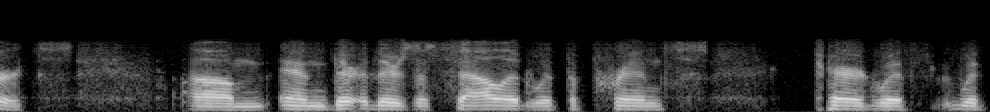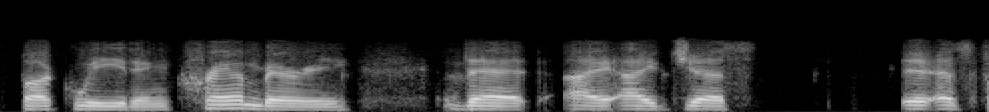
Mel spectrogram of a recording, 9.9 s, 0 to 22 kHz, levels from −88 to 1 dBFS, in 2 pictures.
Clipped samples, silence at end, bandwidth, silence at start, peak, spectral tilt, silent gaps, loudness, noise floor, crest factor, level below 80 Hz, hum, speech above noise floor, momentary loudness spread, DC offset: under 0.1%; 0.15 s; 5.2 kHz; 0 s; -4 dBFS; -6 dB/octave; none; -19 LUFS; -71 dBFS; 16 dB; -56 dBFS; none; 52 dB; 8 LU; under 0.1%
